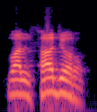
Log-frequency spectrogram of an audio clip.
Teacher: रा भी साकिन, जीम भी साकिन, तो फा की जबर की वजह से इसको पुर पढ़ेंगे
